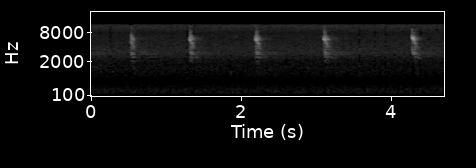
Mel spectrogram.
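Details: Garden dormice sounding the alarm as an Iberian lynx approaches, 20 June 2024: five sharp, very high squeaks, each a brief downward flick, spaced roughly a second apart over a faint steady hiss.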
